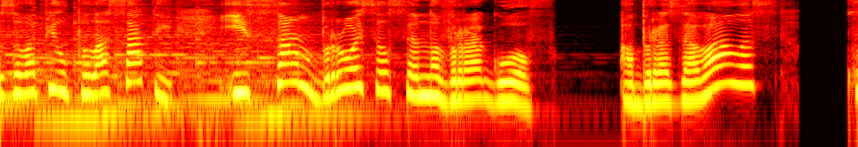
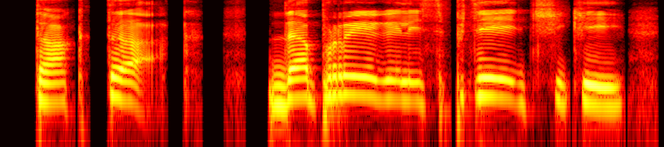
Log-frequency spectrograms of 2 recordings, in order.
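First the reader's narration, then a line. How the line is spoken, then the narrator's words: Snide hiss, old lame man. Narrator (Russian): ехидно прошипел хромой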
